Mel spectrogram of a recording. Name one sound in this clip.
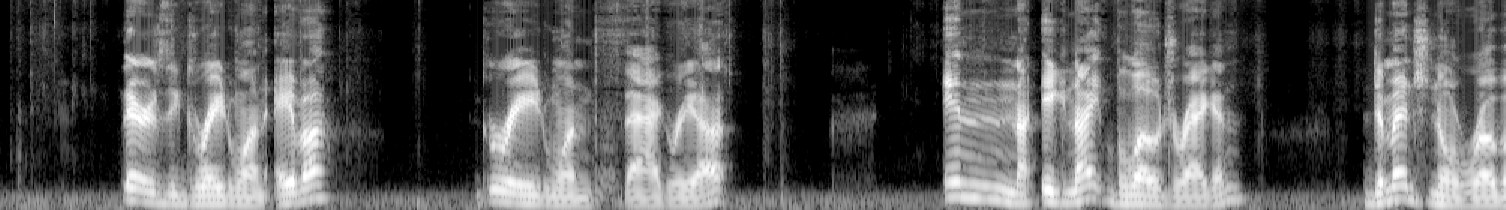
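Playing cards slide against each other in the hands.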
